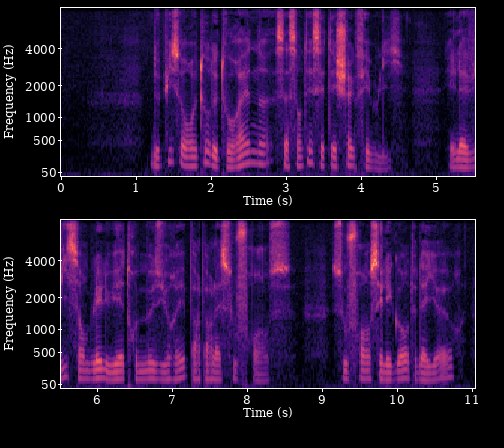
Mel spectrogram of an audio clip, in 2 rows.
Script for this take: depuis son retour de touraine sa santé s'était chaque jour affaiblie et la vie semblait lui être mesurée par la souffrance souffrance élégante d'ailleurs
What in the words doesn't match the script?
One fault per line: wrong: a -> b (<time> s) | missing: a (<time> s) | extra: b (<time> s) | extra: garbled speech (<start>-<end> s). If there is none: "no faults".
missing: jour (3.9 s)
extra: par (7.3 s)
